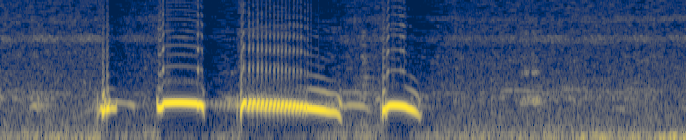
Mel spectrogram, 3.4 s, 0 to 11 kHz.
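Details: Spotted dove kept as a decoy, calling for a mate in rainy, windy weather on 24 September: a single loud phrase of four hollow coos, the third long and drooping, then quiet rustling background.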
